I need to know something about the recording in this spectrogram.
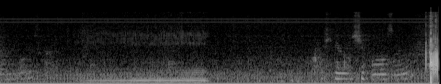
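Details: A sleeping Pit Bull snoring, a low rumbling drone lasting about a second and a half, followed by quieter breathing noises and a sharp click at the end.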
